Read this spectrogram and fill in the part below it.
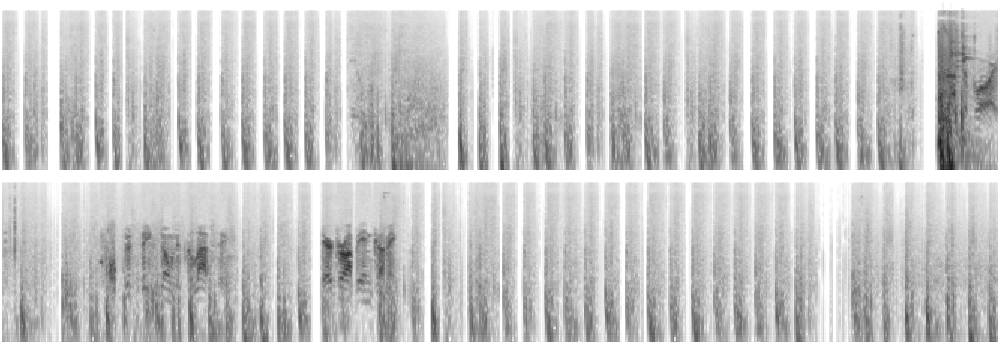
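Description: Footsteps run quickly and steadily over grass and dirt.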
